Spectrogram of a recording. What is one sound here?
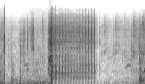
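A gun fires a rapid burst.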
